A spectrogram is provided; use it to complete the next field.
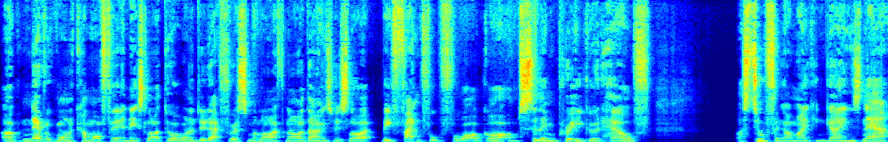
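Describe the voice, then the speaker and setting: In an English accent, a man with a fairly high pitch talks at a very fast pace with ordinary pitch variation. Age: 50s. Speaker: retired firefighter and bodybuilder. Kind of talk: podcast interview.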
